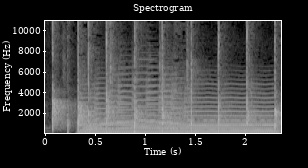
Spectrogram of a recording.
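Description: Applause as steady, rhythmic claps keeping a beat over a loud, sustained musical chord, with no voices.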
